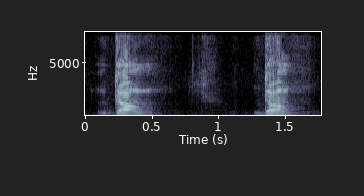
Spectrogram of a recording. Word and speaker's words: dont: So, right here, you're going to be learning dong. Dong dong spelled d o n t. Pronounce do the the n. It's like nasal. You you barely pronounce it.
